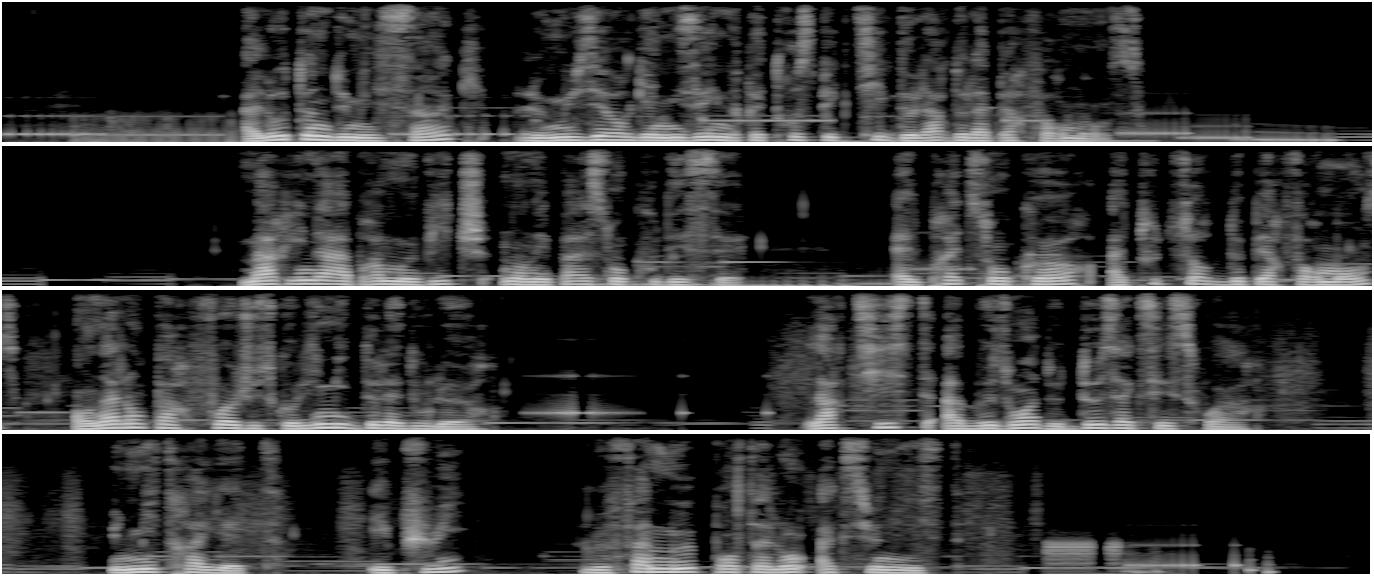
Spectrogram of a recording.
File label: French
